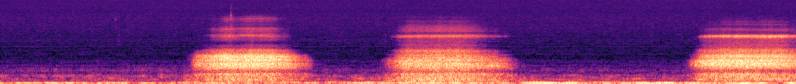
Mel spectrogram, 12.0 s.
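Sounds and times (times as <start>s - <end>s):
sleeping breathing: 3.0s - 4.6s, 5.9s - 7.6s, 10.4s - 11.9s.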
